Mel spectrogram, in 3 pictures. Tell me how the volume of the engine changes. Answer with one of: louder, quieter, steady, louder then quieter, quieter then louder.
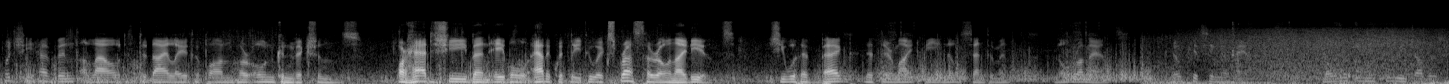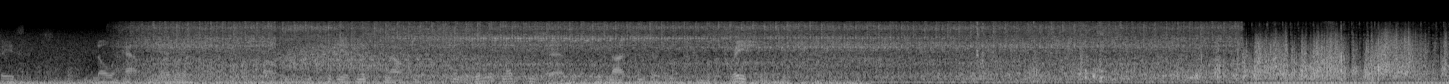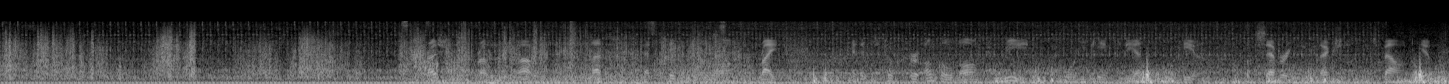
quieter.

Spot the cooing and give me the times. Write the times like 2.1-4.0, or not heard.
12.1-14.0, 24.1-26.6.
